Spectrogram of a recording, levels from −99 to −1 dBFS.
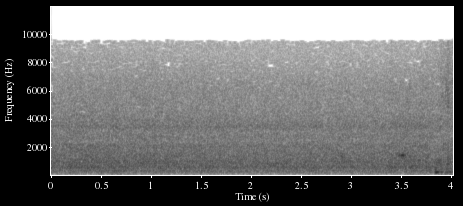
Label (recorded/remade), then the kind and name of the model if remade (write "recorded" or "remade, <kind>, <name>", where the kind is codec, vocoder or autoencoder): recorded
